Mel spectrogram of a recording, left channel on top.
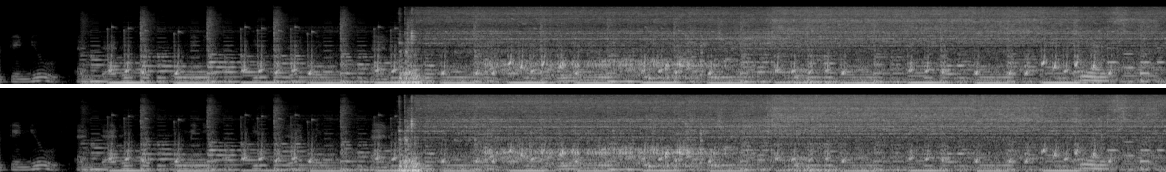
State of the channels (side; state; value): both; normal; correlation 0.87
